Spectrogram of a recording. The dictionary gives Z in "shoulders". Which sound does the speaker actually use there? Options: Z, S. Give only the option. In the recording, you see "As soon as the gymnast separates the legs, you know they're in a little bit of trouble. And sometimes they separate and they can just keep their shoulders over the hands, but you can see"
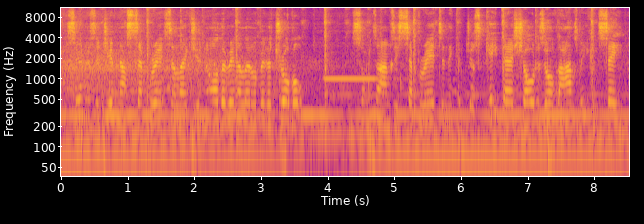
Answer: Z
